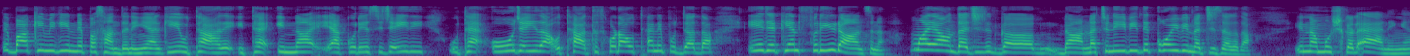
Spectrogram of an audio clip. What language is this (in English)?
Dogri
